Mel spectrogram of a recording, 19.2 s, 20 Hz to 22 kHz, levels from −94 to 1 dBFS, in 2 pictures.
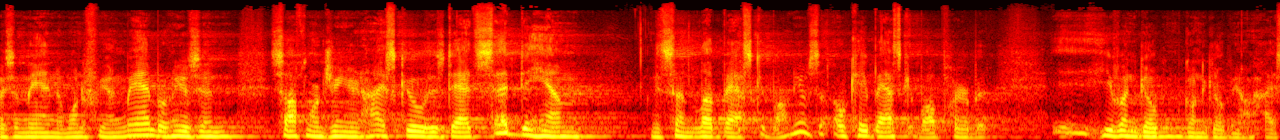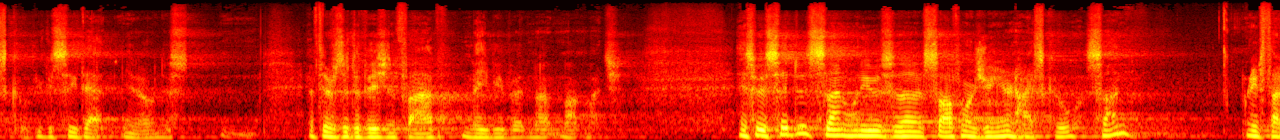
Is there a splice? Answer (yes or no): no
